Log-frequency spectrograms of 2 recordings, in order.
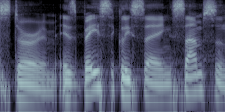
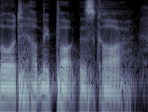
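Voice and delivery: put-on muttering under breath, lower pitch; 3 semitones lower, 3 dB quieter than usual. Retelling how a friend's mother prayed while parking: imitating muttering under breath. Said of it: "under her breath".

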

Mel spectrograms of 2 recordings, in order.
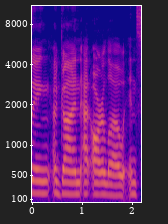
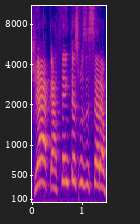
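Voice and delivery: yelling, higher and louder; 11 semitones higher, 8 dB louder than usual. Voicing a woman who warns jack it was a setup: shouting. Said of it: "shouts out".

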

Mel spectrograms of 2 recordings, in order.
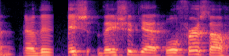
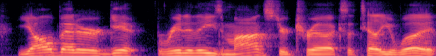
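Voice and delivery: botched, unconvincing put-on Southern twang. Mocking an actor's bad accent in a movie: imitating a bad Southern accent. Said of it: "his Southern accent's, like, so bad".

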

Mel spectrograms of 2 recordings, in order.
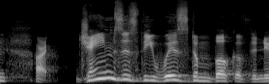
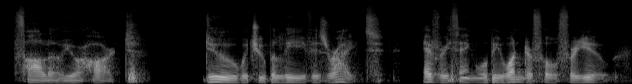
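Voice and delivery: very low, slow, eerie announcer voice; 9 semitones lower, 7 dB quieter than usual. Imagining someone offering life advice, creepy announcer voice. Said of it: "why are you doing the creepy announcer voice?".

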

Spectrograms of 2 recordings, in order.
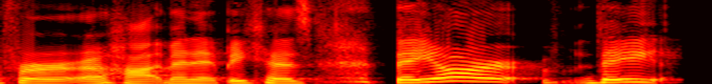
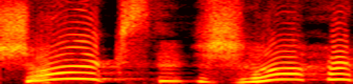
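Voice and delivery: put-on very high, alarmed shouted yelling. Recounting a man in the water who immediately starts yelling, imitating someone yelling. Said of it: "he starts yelling sharks".

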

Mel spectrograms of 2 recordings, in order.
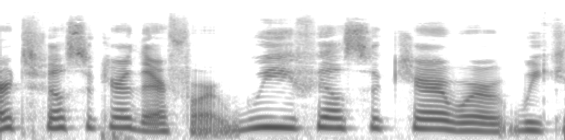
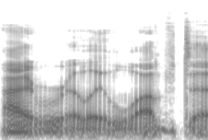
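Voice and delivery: whispered, snarky tone. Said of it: "she said something snarky".

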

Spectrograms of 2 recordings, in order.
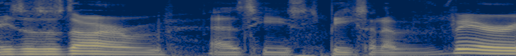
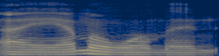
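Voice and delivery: ordinary delivery

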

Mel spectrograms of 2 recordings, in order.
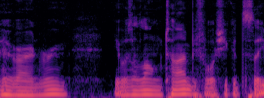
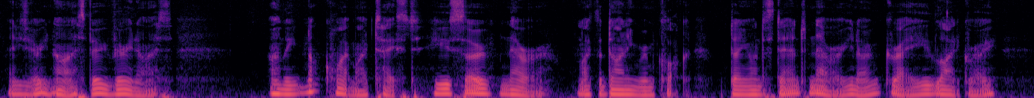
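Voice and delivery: plain

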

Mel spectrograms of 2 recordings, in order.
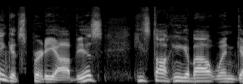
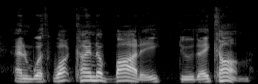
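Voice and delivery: ordinary talk

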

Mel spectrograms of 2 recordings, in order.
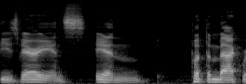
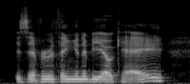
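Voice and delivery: ordinary talk, nothing marked

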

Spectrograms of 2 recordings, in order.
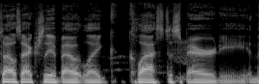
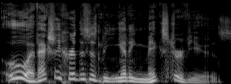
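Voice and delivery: high, swooping, excited tone; 8 semitones higher than usual. Echoing another speaker's line about mixed reviews: imitating an excited tone. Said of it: "I love sounding excited and being like".

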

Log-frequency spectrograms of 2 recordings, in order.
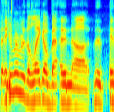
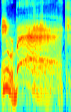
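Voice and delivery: raspy, creaky, rough character growl, pitched up; 8 semitones higher than usual. Redoing the voice used to open the segment: Wolfman voice. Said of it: "My Wolfman".

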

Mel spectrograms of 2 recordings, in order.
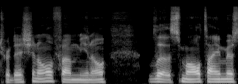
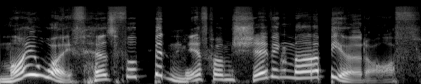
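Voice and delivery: very high, swooping, put-on Scottish lilt; 12 semitones higher, 6 dB louder than usual. Speaker reading out Mike's message aloud, in a put-on accent for Mike. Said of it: "Mike's actual voice".

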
